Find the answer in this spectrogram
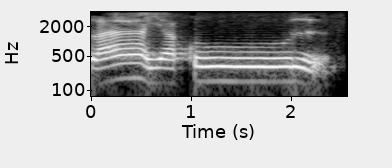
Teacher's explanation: ketika majzum ternyata wawunya dihilangkan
